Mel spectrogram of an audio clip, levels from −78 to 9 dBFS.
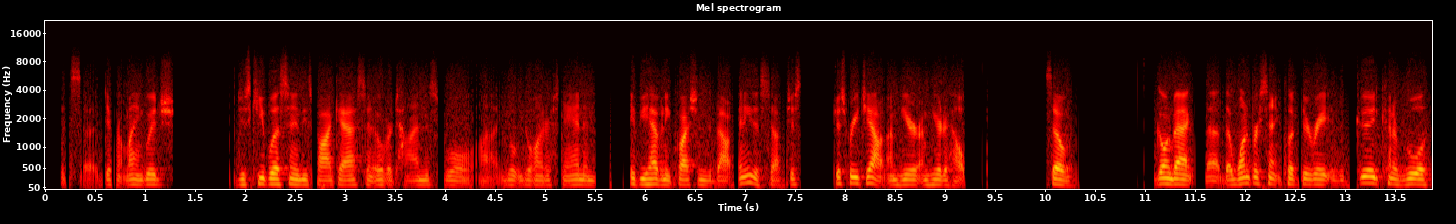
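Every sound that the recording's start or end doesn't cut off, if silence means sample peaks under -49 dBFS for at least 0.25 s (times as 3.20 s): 1.85–7.56 s
7.90–9.43 s
10.02–10.34 s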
